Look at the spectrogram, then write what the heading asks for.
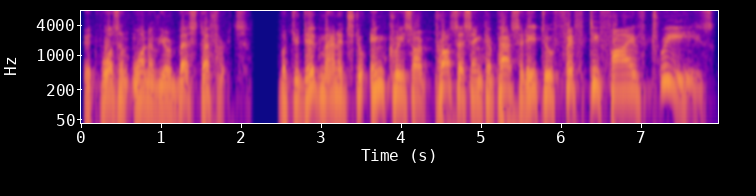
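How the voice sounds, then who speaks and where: An actor playing an earnest, measured male leader giving formal, deliberate briefings in a scripted video game. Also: fairly high pitch, sing-song. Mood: measured, approving. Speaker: mission briefer.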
